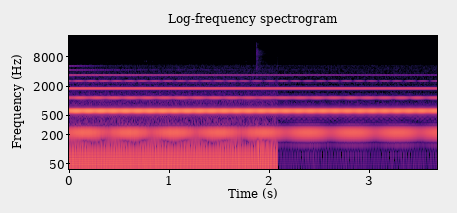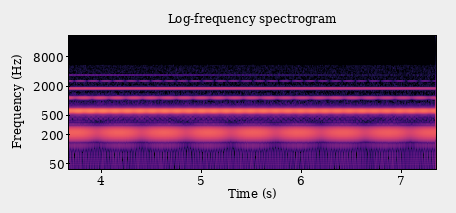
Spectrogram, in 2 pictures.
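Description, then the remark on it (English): A meditation bell rings once to signal the end of a meditation. It sustains a long, clear, shimmering tone that wavers gently as it slowly fades. A low hum underneath cuts out after the first couple of seconds. “That bell signals the end of the meditation.”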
